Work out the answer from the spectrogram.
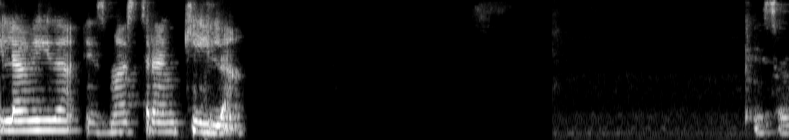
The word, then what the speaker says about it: tranquila: For Tiffany, I would like you to start pronouncing the R when it sounds, in this case, for example, in tranquila, the R sounds like when you, it's called flap. When you do, for example, little or water, it's like tra.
